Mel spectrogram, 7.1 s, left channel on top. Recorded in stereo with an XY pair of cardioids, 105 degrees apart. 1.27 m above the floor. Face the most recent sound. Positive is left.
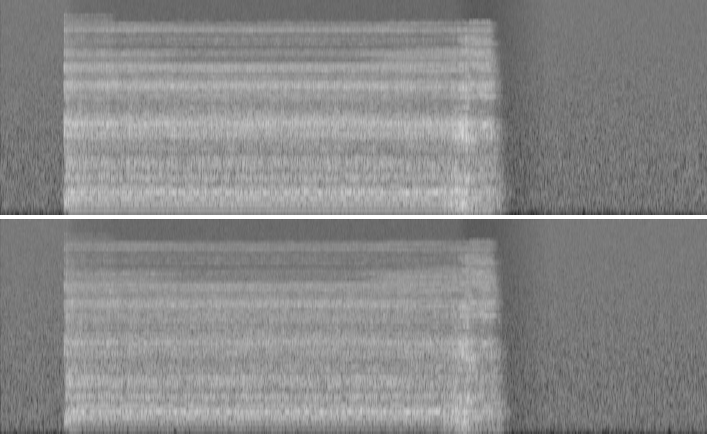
turn(degrees=40)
